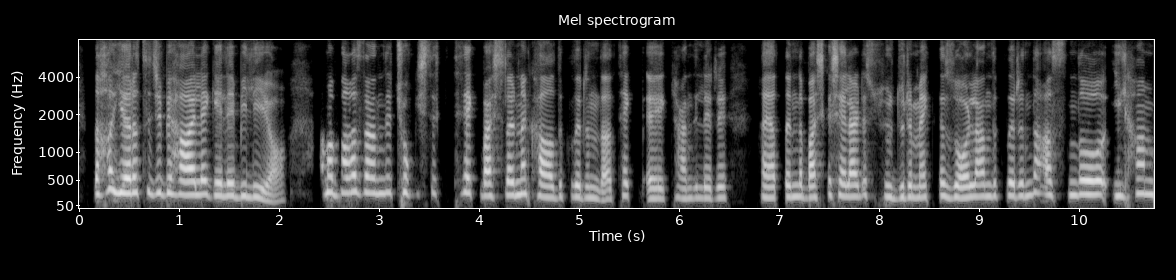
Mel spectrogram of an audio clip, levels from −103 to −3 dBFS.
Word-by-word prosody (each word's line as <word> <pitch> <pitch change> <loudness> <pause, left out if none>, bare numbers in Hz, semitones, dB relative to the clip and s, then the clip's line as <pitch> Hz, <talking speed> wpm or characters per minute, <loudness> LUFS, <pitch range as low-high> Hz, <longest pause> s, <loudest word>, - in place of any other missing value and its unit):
daha 265 +6 +2
yaratıcı 275 -1 +4
bir 275 - +2
hâle 240 0 +6
gelebiliyor. 215 - -1 0.3
Ama 285 +2 +1
bazen 275 -1 +2
de 280 - -4
çok, 270 -3 -5
işte, 270 +2 -7 0.2
tek 275 -3 -3
başlarına 235 +3 +2
kaldıklarında, 195 -6 -1
tek, 225 +5 -7
eee, 175 +1 -1
kendileri 185 +1 -6 0.3
hayatlarında 200 +1 -1
başka 200 +4 +1
şeyler 215 -3 +2
de 240 - -5
sürdürmekte 200 -1 -3
zorlandıklarında 215 +5 0
aslında 235 +1 -1
o 245 0 +5
ilham 245 +4 -2
220 Hz, 140 wpm, -24 LUFS, 195-255 Hz, 0.3 s, hâle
